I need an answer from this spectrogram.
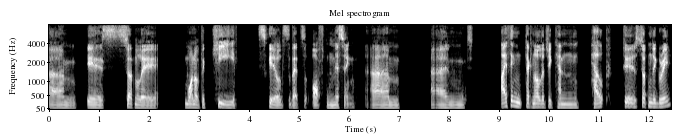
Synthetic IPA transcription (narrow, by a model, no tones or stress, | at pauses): ʌ̃m | ɪz̥sɜ˞ʔn̩li | wʌ̃nʌvðɨkʰi | skɪlˠz̥ðɨtsʔɑfn̩mɪsɪ̰̃ŋʔʌ̃m | ɨ̃n | aɪθɪ̃ŋk̚tʰɛk̚nɑlˠəd͡ʒikʰɨ̃n | hɛlˠp | tʰɨɨsɜ˞ʔn̩dɨɡɹi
